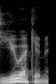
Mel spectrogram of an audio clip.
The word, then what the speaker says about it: Joachim: Okay, he's German, so I guess it's Joachim in German. Okay, look, I'm gonna try my best, okay? The Wimp. Joachim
